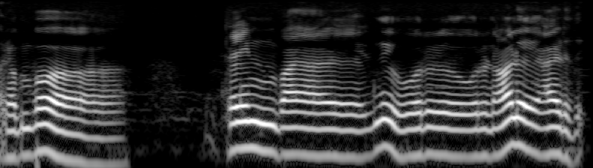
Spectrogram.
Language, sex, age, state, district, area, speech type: Tamil, male, 60+, Tamil Nadu, Tiruvannamalai, rural, spontaneous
